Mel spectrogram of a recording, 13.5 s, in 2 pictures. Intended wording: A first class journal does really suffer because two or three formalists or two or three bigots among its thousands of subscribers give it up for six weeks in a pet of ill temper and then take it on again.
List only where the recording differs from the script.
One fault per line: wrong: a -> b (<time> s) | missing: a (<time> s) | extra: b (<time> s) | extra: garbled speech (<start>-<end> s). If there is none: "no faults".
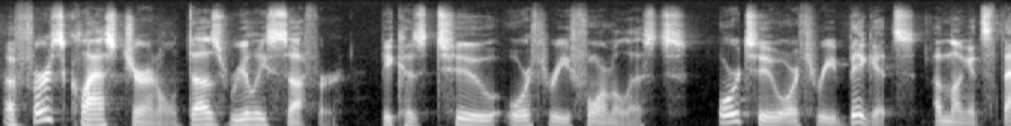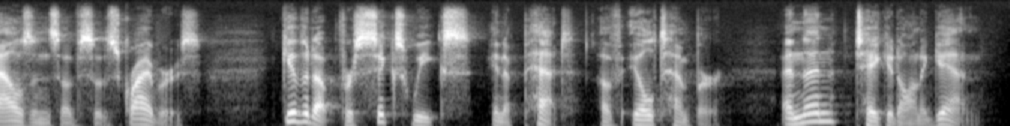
no faults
